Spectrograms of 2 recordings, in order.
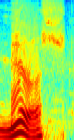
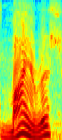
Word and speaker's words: Miras: christi myras classic tournament i've been mispronouncing it miras it's my risk i learned the timberwolves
